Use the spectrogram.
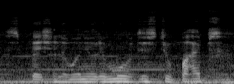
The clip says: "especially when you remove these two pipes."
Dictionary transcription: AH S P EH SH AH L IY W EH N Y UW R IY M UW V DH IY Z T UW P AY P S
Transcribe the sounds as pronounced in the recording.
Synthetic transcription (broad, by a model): S P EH SH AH L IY W EH N Y UW R IY M UW V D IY S T UW P AY P S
